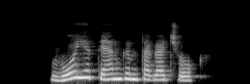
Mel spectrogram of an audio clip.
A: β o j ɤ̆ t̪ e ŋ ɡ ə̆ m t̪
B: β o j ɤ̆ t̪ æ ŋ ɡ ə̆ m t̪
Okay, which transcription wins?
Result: B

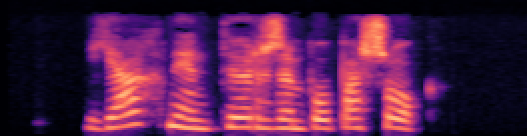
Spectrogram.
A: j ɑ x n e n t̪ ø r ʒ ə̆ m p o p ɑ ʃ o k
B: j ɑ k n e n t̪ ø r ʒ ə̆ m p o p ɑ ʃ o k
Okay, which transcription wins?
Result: A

